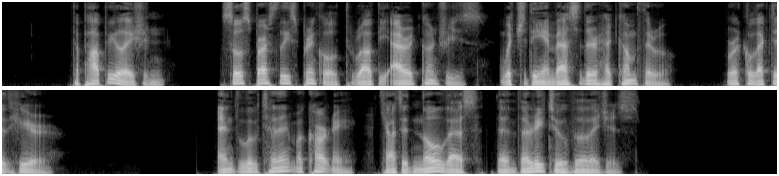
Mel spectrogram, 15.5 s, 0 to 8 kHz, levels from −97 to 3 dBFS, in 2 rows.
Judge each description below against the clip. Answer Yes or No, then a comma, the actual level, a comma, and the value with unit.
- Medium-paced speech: No, slow, 110 wpm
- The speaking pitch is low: Yes, very low, 95 Hz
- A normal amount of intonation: Yes, average, 4.9 semitones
